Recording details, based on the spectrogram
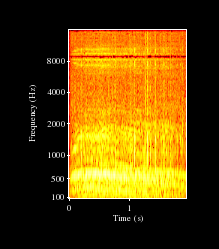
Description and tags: LFS YayCheer
A small crowd cheering "Yay!" (or "Hooray") and clapping, sounding like it's coming from a sound card.
cheer, hooray, lo-fi, lo-fi-stupidity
